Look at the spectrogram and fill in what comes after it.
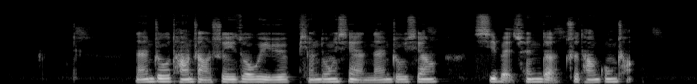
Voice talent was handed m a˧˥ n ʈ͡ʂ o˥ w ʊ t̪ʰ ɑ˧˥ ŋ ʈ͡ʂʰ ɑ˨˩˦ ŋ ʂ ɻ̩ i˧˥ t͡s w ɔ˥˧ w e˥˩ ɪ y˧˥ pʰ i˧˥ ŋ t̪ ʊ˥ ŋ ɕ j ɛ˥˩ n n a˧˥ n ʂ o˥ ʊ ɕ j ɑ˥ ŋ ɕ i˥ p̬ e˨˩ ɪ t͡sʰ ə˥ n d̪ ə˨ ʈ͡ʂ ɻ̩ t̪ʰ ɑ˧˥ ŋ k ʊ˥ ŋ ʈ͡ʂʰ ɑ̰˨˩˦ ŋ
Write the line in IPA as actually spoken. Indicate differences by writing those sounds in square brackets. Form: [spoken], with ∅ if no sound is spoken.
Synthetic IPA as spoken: [n] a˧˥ n ʈ͡ʂ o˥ [∅] ʊ t̪ʰ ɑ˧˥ ŋ ʈ͡ʂʰ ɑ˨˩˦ ŋ ʂ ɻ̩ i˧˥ t͡s w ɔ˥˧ w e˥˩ ɪ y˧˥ pʰ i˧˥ ŋ t̪ ʊ˥ ŋ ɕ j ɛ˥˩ n n a˧˥ n [ʈ͡ʂ] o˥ ʊ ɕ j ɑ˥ ŋ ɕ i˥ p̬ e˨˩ ɪ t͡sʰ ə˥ n d̪ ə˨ ʈ͡ʂ ɻ̩ t̪ʰ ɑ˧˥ ŋ k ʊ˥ ŋ ʈ͡ʂʰ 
